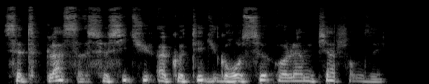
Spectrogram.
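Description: A short speech recording with a sudden gain jump at 3.34 s, where the level drops by about 12 dB in a single step and stays down through the end of the clip. The speech and the background noise fall together, with no fade at all, so it sounds like a fader slammed rather than the talker backing off the mic. That's most likely a digital gain setting or bit shift applied instantly instead of being ramped in.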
